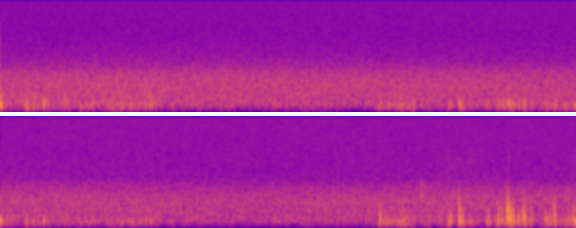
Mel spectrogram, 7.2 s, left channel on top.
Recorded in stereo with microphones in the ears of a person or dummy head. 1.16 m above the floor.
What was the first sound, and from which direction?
Only background noise.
